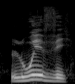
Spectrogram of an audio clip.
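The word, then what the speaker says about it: Loewe: ça s'écrit l' et ou mais ça se prononce louv voilà ça se prononce louevv et il a habillé aussi justement Ariana Grandet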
